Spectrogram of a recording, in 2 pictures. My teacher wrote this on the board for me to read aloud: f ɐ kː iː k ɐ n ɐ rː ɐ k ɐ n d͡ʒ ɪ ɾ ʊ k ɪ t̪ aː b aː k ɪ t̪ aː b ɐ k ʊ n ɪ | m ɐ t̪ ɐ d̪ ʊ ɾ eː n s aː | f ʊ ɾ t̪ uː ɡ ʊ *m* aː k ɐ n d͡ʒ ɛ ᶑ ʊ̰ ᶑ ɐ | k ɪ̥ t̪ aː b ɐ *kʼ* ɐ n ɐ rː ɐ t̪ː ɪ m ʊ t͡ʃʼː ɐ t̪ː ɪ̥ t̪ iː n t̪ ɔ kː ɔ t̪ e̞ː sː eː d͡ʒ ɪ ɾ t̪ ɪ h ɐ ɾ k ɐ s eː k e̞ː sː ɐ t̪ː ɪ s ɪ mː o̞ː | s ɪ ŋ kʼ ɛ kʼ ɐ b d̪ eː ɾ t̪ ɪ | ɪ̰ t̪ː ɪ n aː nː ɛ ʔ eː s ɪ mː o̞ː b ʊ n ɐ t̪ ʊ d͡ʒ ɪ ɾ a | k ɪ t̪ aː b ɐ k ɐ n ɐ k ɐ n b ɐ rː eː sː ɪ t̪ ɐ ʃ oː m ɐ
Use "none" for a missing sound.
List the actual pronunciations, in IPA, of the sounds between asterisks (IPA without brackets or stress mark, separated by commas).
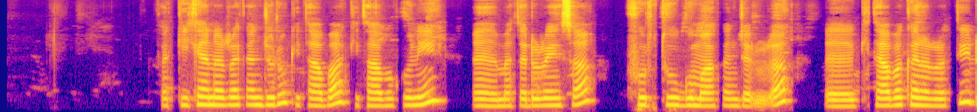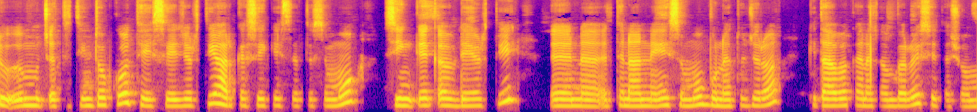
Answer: m, k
